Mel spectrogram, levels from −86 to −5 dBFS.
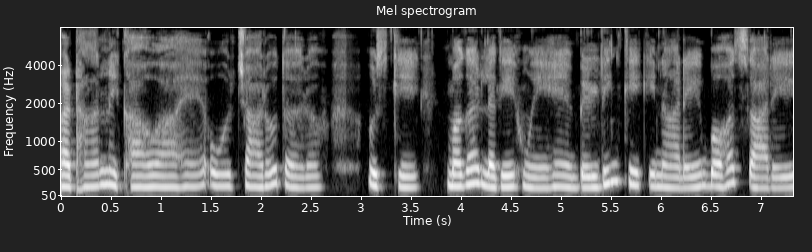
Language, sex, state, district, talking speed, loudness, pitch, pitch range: Hindi, female, Chhattisgarh, Kabirdham, 145 wpm, -17 LUFS, 200 Hz, 195-220 Hz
